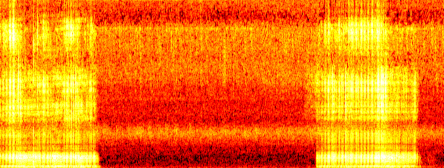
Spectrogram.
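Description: Two long, loud, deep rattling snores about two seconds each, separated by a quiet pause of about four seconds; heavy snoring in a sleeping dog.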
